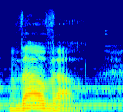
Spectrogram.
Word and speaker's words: Vaovao: Jumping from Northwest Africa to Southeast Africa, one of Hanitra Wagner's parents is from Madagascar, where she has now formed Vau Vau, a duo that is spelt V-A-O-V-A-O, which means new in Madagascan. As a fan of Dada, she appreciates the double meaning. The band's name is pronounced Vau Vau, which is the sound a barking dog makes in German.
